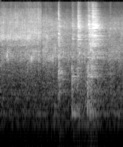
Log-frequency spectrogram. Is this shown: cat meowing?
no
